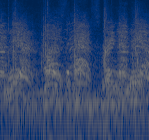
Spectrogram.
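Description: A protest march through the streets of Melbourne against immigration detention centres outside Australia; many voices shout together in loud, rhythmic bursts of repeated phrases calling to close the camps and bring them to Australia, with brief dips between them, a dense roar of marchers.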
